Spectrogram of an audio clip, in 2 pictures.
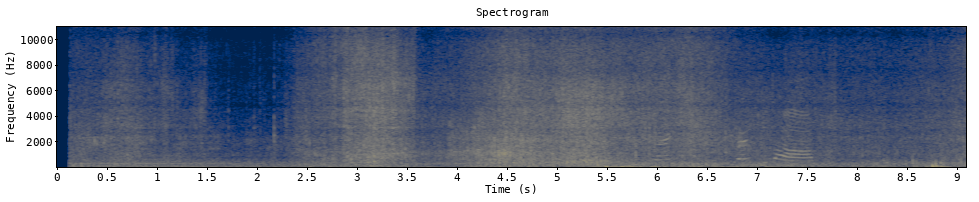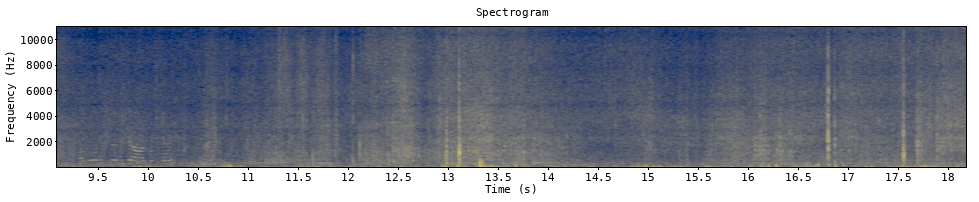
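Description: Wind buffeting the microphone of a camera carried by a moving skier, over the hiss and scrape of skis on packed snow, rising and falling in gusts. A few sharp clicks come in the second half.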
